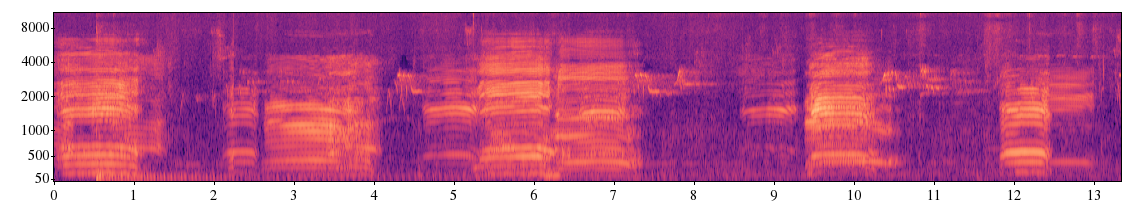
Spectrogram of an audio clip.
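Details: Herd of tame cows returning to the barn in the afternoon, calling repeatedly: many loud, bright harmonic moos from several animals, some overlapping, with short pauses and quieter distant lowing between.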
